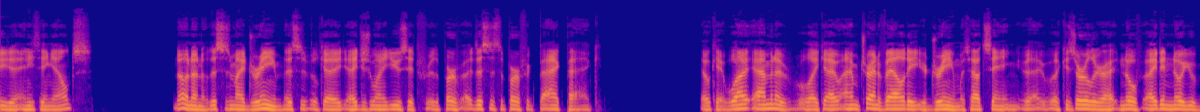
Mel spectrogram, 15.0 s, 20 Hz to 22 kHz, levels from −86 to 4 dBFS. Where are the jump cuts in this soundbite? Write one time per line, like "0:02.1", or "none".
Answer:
0:04.0
0:13.4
